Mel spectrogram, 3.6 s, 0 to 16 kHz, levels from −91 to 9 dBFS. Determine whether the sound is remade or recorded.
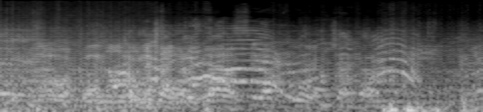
remade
